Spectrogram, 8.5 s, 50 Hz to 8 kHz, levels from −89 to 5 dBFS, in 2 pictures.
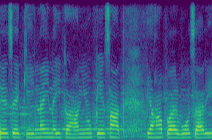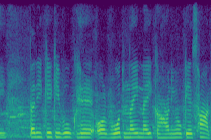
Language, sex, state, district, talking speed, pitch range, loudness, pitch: Hindi, female, Bihar, Saran, 140 wpm, 220-230 Hz, -17 LUFS, 225 Hz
